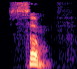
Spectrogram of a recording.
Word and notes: sumph: British English

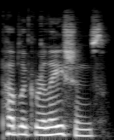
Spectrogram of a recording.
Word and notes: public relations: American English

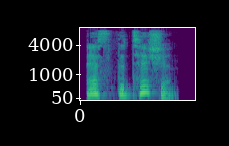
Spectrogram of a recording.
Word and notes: esthetician: British English

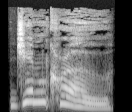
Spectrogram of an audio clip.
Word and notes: jim crow: British English

